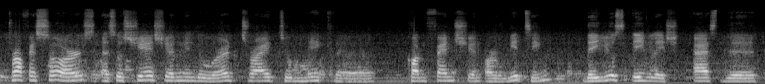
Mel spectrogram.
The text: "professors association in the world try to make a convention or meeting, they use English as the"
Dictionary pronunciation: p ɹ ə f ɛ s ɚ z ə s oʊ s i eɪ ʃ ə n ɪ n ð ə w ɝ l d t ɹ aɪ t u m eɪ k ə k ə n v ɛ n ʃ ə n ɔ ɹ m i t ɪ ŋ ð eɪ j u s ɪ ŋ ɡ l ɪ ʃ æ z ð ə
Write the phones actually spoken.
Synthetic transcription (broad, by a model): p ɹ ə f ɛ s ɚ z ə s oʊ s i eɪ ʃ ə n ɪ n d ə w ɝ d t ɹ aɪ t u m eɪ k ə k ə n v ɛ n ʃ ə n ɔ ɹ m i t ɪ ŋ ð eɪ j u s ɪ ŋ ɡ l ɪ ʃ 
